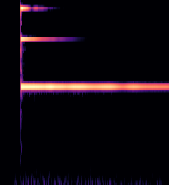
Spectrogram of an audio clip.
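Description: A single bright electronic bell ding, the notification-bell sound effect of an animated subscribe button, starting about a quarter second in and ringing on as it slowly fades away.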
